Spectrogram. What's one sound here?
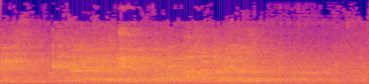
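Suitcase wheels roll across a hard floor in a large echoing hall.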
